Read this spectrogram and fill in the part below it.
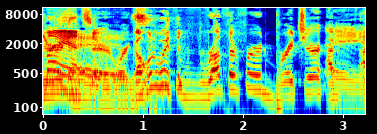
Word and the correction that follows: Birchard: I'm sorry, I mispronounced it. It's Beerchard. – Oh, Beerchard. – B-I-R-C-H-A-R-D.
